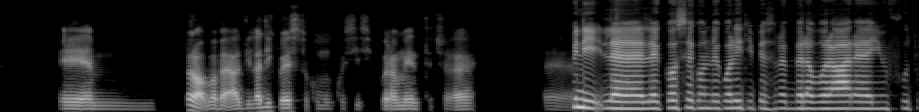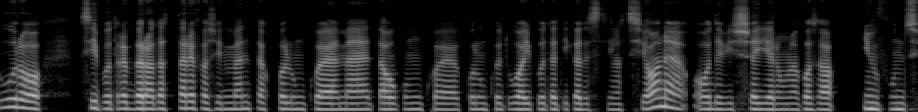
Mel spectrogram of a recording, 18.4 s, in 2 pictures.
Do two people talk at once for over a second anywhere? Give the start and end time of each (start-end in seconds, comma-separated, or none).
none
